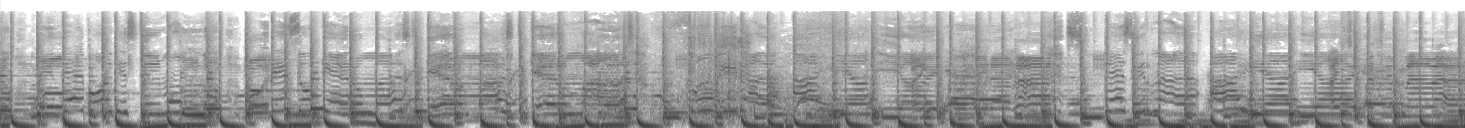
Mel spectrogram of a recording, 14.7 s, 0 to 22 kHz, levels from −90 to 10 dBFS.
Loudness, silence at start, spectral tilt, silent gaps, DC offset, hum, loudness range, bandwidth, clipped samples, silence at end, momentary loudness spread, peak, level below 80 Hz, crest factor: -22 LUFS; 0 s; -4.5 dB/octave; none; under 0.1%; none; 1 LU; 16 kHz; under 0.1%; 0 s; 2 LU; -10 dBFS; -24 dBFS; 10 dB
